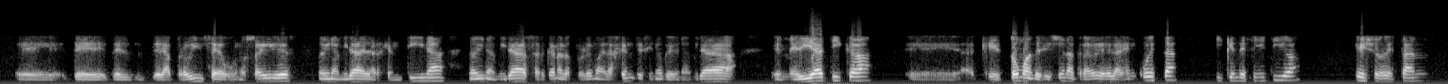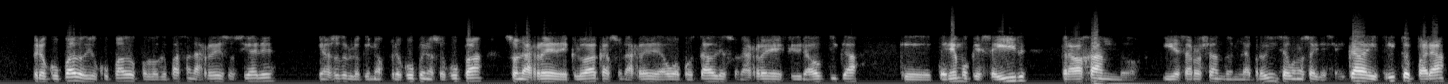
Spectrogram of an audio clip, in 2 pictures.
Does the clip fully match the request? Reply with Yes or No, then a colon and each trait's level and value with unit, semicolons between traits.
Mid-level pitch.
Yes: medium, 155 Hz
